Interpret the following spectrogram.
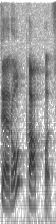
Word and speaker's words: Pterocarpus: name for that is pterocarpus. Okay. Here the P is silent, it is pterocarpus.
